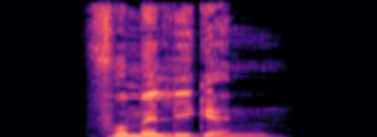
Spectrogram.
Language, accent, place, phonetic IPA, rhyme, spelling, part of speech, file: German, Germany, Berlin, [ˈfʊməlɪɡn̩], -ʊməlɪɡn̩, fummeligen, adjective, De-fummeligen.ogg
- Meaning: inflection of fummelig: 1. strong genitive masculine/neuter singular 2. weak/mixed genitive/dative all-gender singular 3. strong/weak/mixed accusative masculine singular 4. strong dative plural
